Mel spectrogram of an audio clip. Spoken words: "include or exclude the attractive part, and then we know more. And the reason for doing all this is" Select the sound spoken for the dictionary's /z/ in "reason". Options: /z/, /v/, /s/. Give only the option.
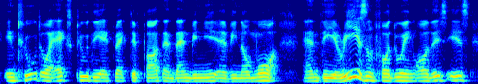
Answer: /z/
